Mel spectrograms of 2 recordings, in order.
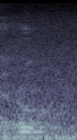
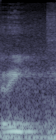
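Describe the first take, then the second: First: It is said with an u-like vowel: ru. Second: It is said with an i-like vowel: ri. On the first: This is how Gujarati and Telugu speakers say it. "In Gujarati and Telugu, they say Ru" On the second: This is how Bengali speakers say it. "in Bengali they say Ri"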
